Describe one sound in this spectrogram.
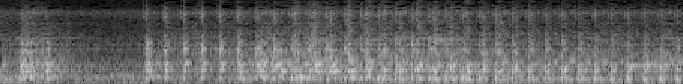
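A hydraulic breaker hammers rapidly on rock.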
